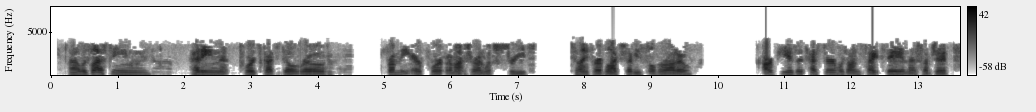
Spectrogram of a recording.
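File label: police dispatch, Scottsdale PD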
